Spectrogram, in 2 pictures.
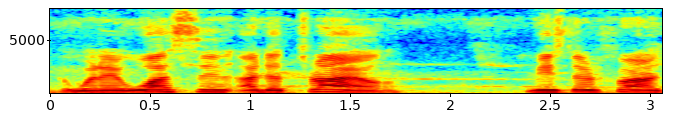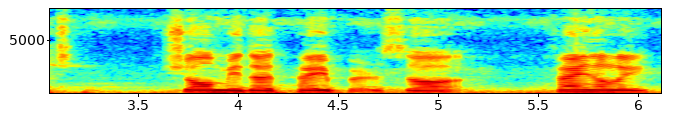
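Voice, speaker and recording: A man playing a regretful French doctor and former prisoner in an amateur dramatized monologue, speaking haltingly and correcting himself. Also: a little high, fairly even intonation, a bit bright. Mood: helpless, regretful. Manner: halting, hesitant, self-correcting delivery. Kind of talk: amateur dramatized monologue retelling past events. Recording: dull lo-fi sound, faint noise.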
